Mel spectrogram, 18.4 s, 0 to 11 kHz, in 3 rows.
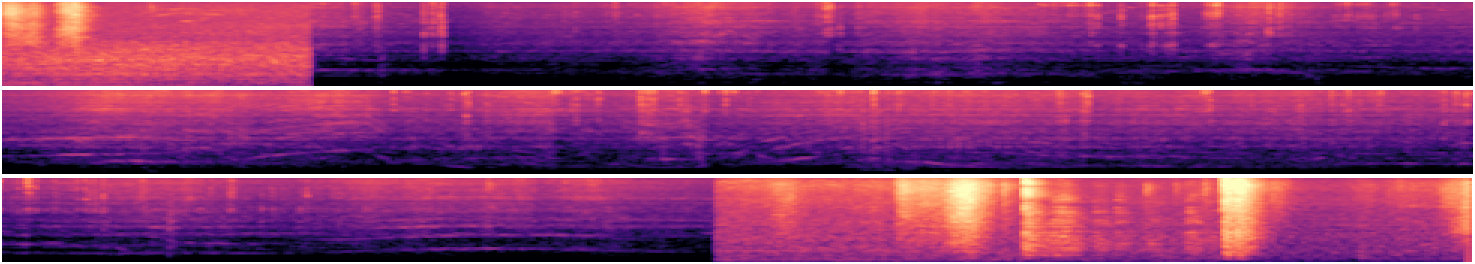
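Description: Mostly near silence, then near the end a few sharp metallic clicks and knocks as a NEMA 23 stepper motor and its aluminium spacers are handled and fitted against the router's mounting plate.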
